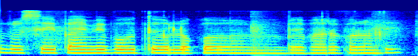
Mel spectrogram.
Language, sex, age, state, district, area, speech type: Odia, female, 18-30, Odisha, Balasore, rural, spontaneous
